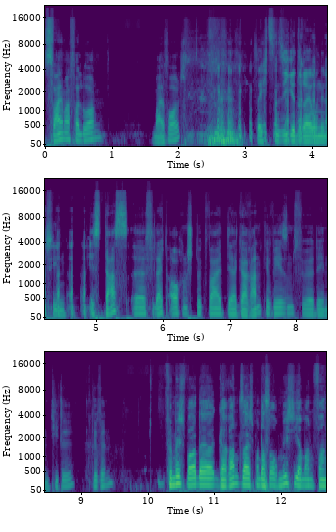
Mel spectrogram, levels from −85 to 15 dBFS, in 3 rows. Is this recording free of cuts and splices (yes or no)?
no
